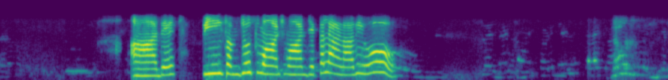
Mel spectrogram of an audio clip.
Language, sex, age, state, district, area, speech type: Dogri, female, 18-30, Jammu and Kashmir, Udhampur, rural, conversation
